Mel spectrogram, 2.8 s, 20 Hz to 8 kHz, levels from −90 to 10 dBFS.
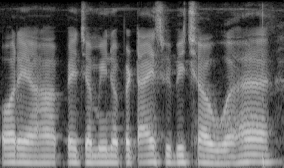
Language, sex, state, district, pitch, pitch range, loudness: Hindi, male, Jharkhand, Garhwa, 125 Hz, 120-125 Hz, -15 LUFS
